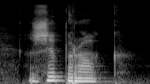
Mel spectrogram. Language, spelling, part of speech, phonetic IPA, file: Ukrainian, жебрак, noun, [ʒeˈbrak], Uk-жебрак.ogg
- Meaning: beggar, mendicant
